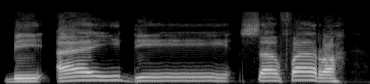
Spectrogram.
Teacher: Tapi tak marbutoh itu apabila dihentikan bunyinya bukan tak, tapi jadi hak.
